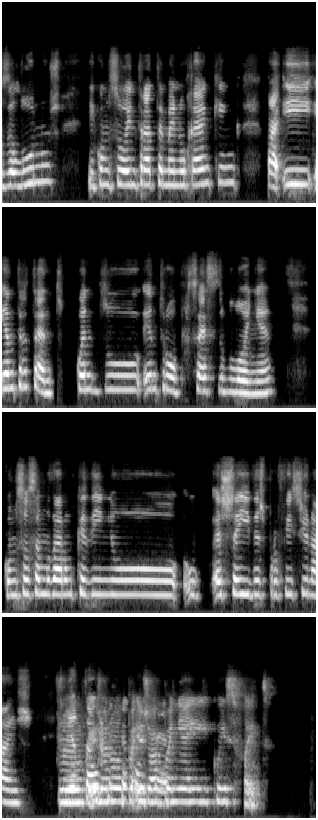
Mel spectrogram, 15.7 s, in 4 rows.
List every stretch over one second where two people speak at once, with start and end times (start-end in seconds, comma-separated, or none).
12.6-13.9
